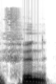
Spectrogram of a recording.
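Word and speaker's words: 分: que vous comprenez que fun c'est le compteur pour les minutes et que parfois ça se prononce Pun pour faire la liaison ça devrait très bien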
